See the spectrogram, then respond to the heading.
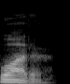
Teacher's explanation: In American English, the T sound between vowels often turns into a soft D sound. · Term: flap T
